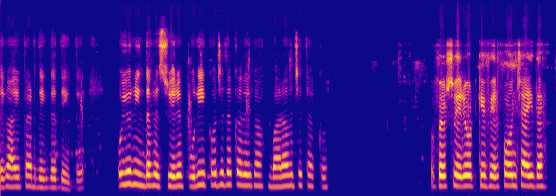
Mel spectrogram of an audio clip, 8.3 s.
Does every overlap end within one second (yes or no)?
yes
